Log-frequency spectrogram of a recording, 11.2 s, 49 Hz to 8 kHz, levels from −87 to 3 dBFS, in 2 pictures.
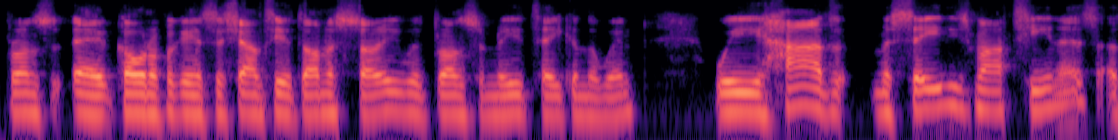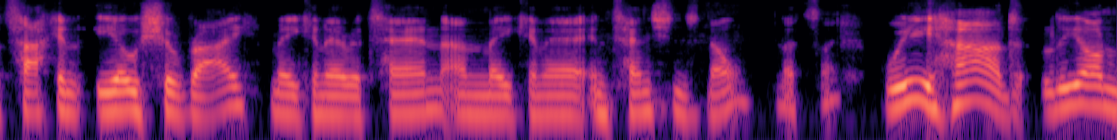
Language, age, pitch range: English, 20-39, 120-145 Hz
